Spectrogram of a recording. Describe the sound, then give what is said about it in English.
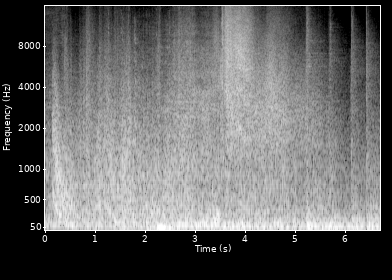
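A lightning bolt blasts a portal open: a loud, continuous roaring rumble, with a bright crackling surge midway and several sharp cracks toward the end. No one speaks. “A bolt of lightning flew from the portal, ripping it open.”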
